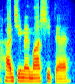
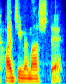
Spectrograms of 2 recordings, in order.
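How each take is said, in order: First: The vowel after sh is fully pronounced. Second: The vowel after sh is barely pronounced. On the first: The speaker calls it wrong. "you wouldn't say hajimemashite" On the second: The speaker calls it right. "you would just say hajimemashite, because that I gets less stress"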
